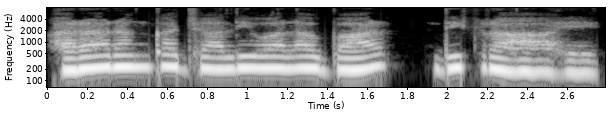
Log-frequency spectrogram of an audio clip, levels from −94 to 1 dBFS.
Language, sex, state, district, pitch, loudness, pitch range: Hindi, female, Arunachal Pradesh, Lower Dibang Valley, 210 Hz, -13 LUFS, 195-220 Hz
